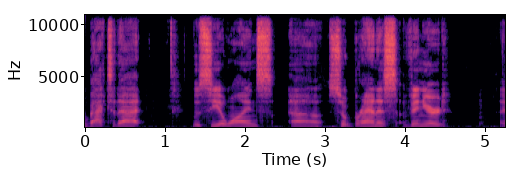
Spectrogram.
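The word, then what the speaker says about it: Soberanes: Lucia Wines, Sobranus Vineyard. Did I say that okay, Mark? Did I hit it right? Sobranus Vineyard, correct. It's an old Spanish land grant. And your pronunciation's getting right on.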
